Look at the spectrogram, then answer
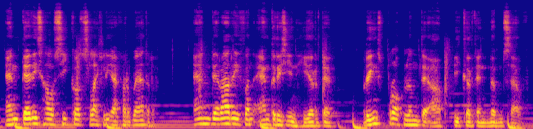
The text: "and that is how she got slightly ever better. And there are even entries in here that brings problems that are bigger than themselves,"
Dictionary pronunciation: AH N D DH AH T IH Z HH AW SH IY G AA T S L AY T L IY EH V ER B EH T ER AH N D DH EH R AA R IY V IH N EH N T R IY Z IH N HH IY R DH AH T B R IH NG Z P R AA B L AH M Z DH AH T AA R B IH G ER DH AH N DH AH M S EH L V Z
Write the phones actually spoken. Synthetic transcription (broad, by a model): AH N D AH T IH S HH AW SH IY G AA T S L AY T L IY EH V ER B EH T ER AH N D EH R AA R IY F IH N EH N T R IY S IH N HH IY R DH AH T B R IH NG S P R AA B L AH M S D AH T AA R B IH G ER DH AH N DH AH M S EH L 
